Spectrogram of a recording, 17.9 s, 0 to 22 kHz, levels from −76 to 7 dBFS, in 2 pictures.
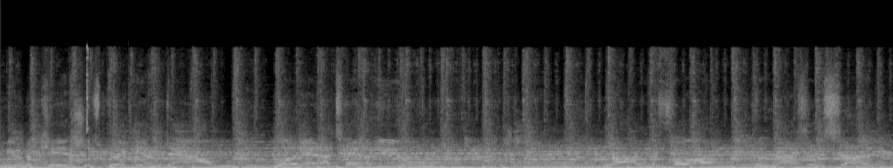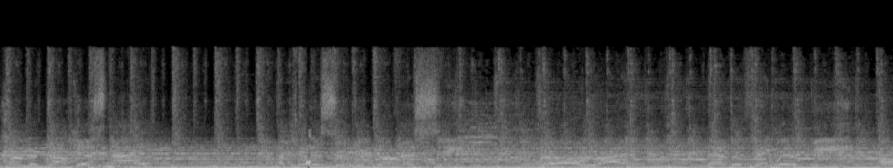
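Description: At 0.85 to 0.89 s and again at 11.98 to 12.03 s the sound skips forward with a brief garbled glitch of about two frame lengths, which fits 26.1 ms MP3 frames. The likely cause is a broken MP3 bit reservoir: after missing frames, the decoder borrowed bytes from the wrong frame.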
